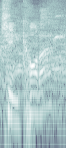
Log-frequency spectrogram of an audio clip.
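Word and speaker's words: Cincotta: to Center Wing yeah a little adjustment on the pronunciation between week one and week two of pre-season chin cotta as alerted two by the Carlton football club is the correct pronunciation silvani here Harford plank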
